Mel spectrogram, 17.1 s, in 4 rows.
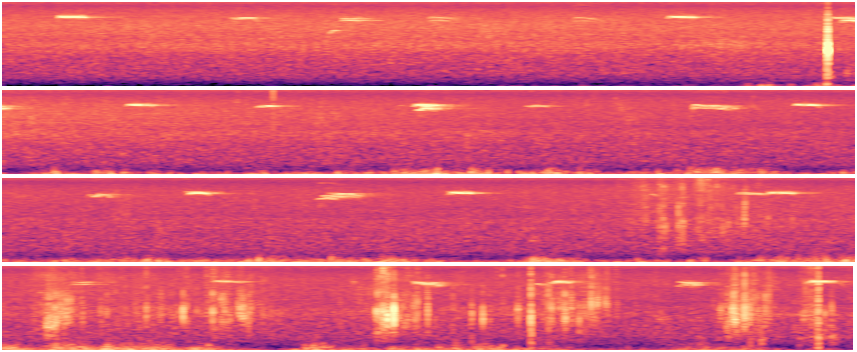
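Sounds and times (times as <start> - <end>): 
Eurasian wren begging calls: 3.4 - 17.0
low rustling or rumbling noise: 3.4 - 17.0.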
